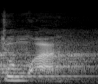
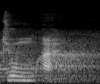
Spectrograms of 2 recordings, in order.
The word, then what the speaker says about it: Jumu'ah: yang perlu diperhatikan kata Jumuah kata Jumat Hai kalau kita lihat di dalam Alquran itu bacanya bukan Jumat bukan dimatikan minimnya tapi Jumuah dibaca bomnya jumlah Jun muah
